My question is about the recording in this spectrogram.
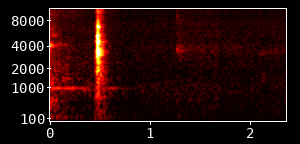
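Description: A single brief click about half a second in, then near silence.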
